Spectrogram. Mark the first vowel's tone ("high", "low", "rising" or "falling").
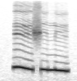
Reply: falling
